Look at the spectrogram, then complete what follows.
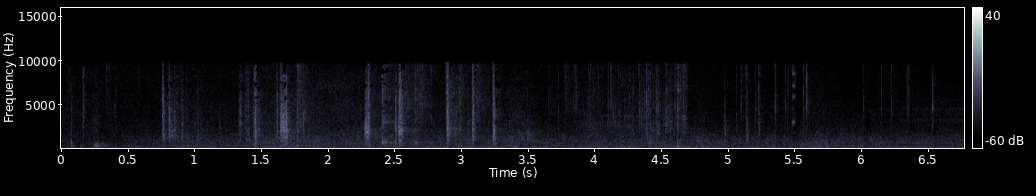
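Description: A quick, irregular run of sharp clicks and taps, about a dozen over two seconds, then a faint steady background.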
